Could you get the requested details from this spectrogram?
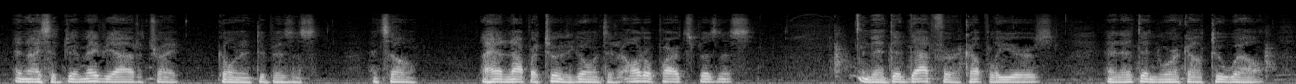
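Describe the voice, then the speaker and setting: In an American accent, a man talks with monotone, flat intonation and long, frequent pauses. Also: medium pitch for a man, moderate pace. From Connecticut, New Britain. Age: 80s+. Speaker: war veteran. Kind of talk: oral history interview. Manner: halting, repeats words.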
